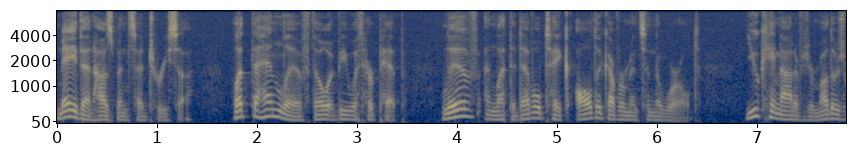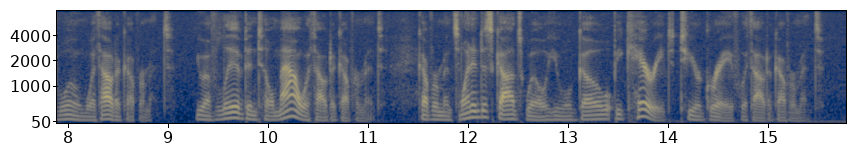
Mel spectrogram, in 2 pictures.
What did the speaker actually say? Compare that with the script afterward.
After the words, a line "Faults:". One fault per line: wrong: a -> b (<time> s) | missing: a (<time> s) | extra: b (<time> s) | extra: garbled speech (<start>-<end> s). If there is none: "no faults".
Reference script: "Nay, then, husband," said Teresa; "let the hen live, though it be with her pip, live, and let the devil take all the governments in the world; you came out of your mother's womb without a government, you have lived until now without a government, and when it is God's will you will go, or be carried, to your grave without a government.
"Nay, then, husband," said Teresa; "let the hen live, though it be with her pip, live, and let the devil take all the governments in the world; you came out of your mother's womb without a government, you have lived until now without a government, governments when it is God's will you will go, be carried, to your grave without a government.
Faults:
wrong: and -> governments (11.5 s)
missing: or (13.5 s)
